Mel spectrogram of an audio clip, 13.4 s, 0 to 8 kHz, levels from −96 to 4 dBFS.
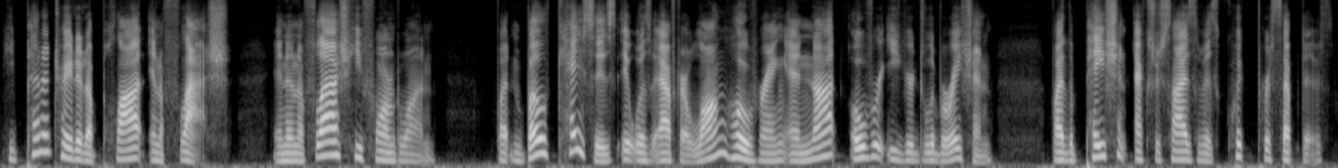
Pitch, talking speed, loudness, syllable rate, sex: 165 Hz, 160 wpm, -22 LUFS, 5.1 syllables/s, female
